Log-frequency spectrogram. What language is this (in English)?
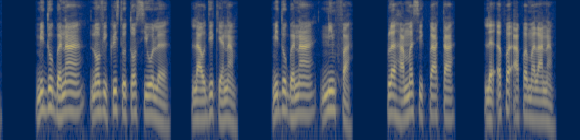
Ewe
